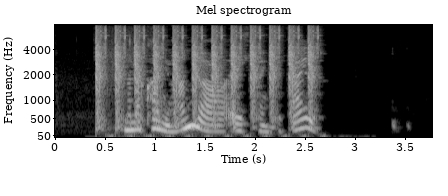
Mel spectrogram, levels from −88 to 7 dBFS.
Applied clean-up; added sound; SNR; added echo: classical method Wiener filter.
